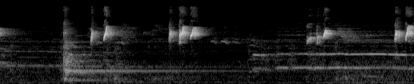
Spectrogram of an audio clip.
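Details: Exciting batbata for a goldfinch that is not singing: a loud clatter, then sparse bright twittering notes and chirp pairs, with clear steady humming tones beneath the second half.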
